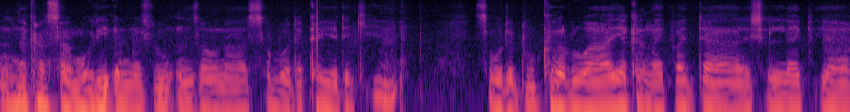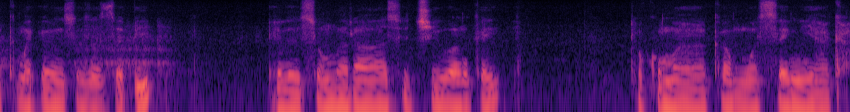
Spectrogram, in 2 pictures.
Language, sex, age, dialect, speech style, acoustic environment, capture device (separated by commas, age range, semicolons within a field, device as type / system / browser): Hausa, male, 35-44, Nigeria - Kano, happy, nature, mobile / Linux / Chrome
